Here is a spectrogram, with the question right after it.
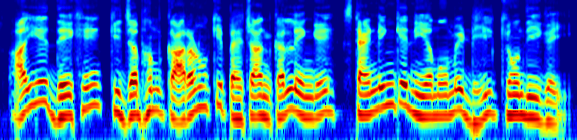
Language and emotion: Hindi, neutral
